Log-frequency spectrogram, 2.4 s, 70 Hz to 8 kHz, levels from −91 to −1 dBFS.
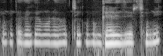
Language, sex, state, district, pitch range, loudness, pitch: Bengali, female, Tripura, Unakoti, 210-220 Hz, -17 LUFS, 215 Hz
